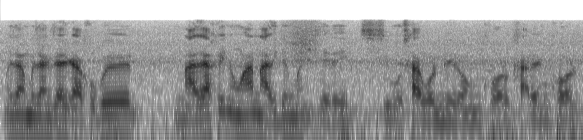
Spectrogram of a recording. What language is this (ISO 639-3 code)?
brx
